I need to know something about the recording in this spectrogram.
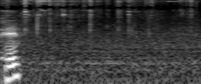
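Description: Keys jingling: a Toyota remote head key on its metal key ring clinking lightly as it is handled.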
